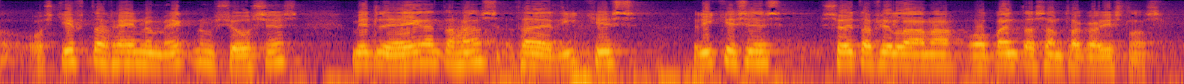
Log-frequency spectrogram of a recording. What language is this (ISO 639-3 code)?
isl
